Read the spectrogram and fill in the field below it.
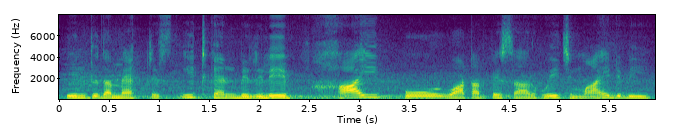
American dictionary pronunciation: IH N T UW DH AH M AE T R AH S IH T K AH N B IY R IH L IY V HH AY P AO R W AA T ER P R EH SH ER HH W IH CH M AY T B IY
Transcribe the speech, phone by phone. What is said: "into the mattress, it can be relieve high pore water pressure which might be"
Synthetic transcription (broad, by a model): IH N T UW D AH M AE T R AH S IH T K AH N B IY R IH L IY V HH AY P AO R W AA T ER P EH S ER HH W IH CH M AY T B IY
